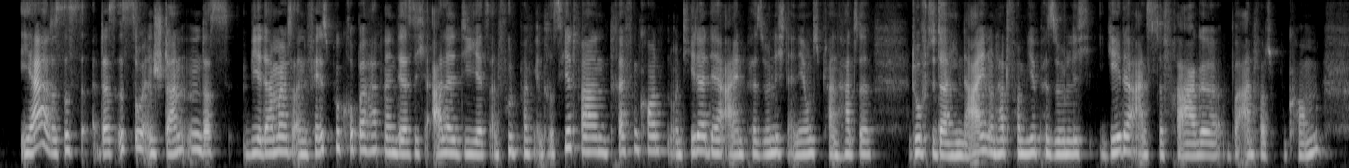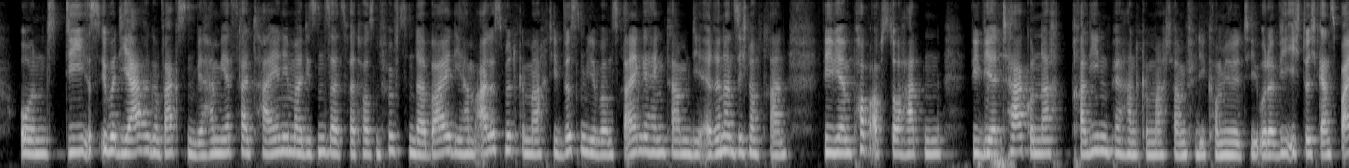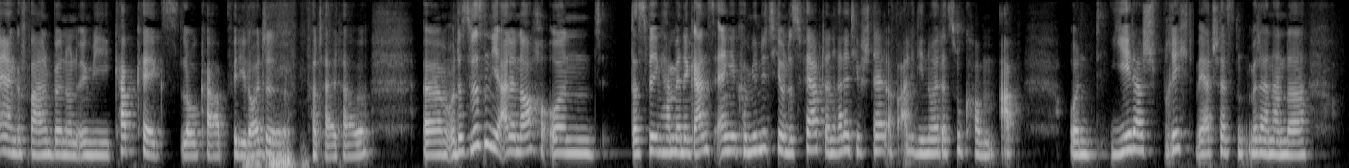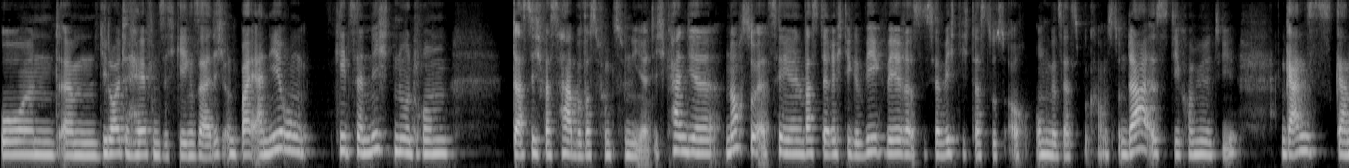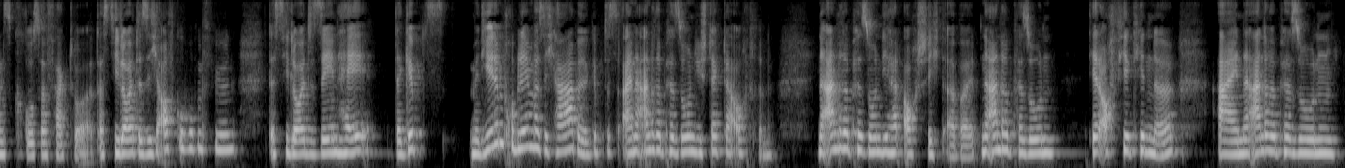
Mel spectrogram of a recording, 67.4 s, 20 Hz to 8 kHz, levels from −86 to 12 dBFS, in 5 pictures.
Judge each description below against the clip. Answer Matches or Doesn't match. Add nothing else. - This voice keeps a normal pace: Doesn't match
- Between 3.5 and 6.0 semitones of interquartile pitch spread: Doesn't match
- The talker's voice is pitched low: Doesn't match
